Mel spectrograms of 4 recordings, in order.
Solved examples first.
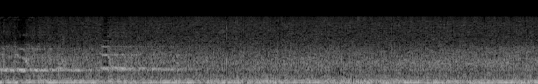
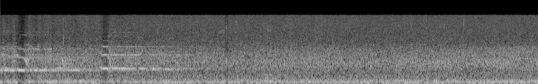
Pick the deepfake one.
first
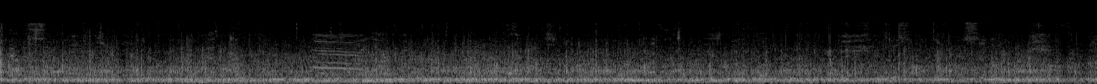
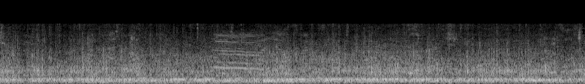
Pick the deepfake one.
second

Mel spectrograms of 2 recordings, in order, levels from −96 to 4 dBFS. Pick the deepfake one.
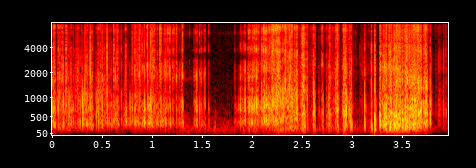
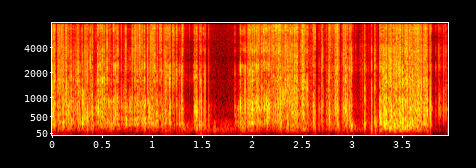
second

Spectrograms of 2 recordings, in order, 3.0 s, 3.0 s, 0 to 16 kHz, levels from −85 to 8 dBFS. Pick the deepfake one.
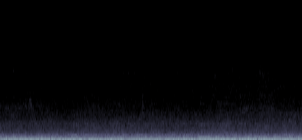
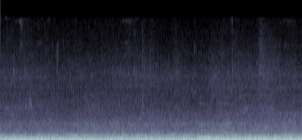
first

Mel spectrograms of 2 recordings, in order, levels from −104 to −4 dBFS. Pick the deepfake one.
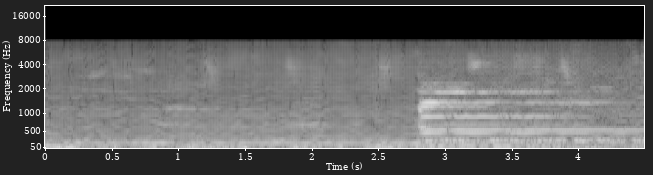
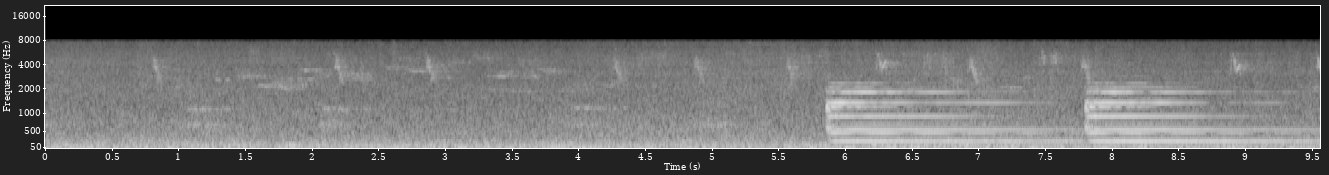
first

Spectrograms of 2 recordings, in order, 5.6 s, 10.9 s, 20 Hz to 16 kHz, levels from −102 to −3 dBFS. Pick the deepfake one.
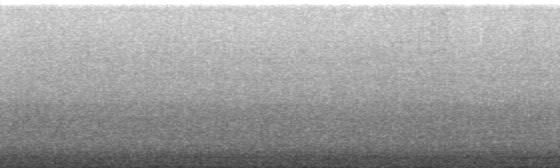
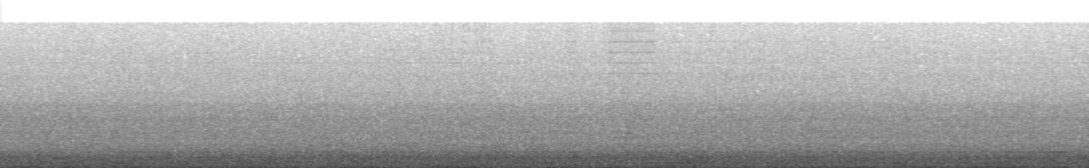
first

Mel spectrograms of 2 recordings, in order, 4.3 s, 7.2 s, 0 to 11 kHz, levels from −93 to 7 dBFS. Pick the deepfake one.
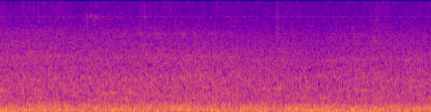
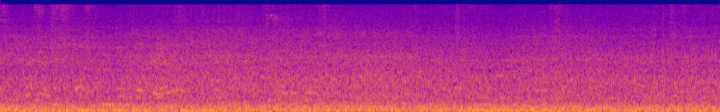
first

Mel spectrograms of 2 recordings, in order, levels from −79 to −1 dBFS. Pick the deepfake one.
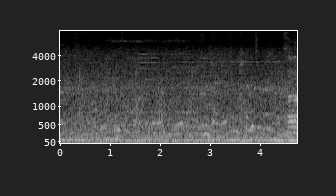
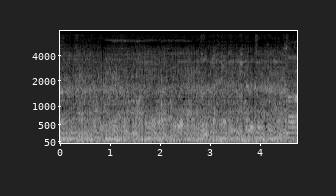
second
